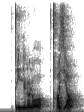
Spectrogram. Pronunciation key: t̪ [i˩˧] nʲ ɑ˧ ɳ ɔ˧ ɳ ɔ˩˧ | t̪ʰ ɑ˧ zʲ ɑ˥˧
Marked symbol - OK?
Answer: no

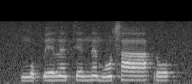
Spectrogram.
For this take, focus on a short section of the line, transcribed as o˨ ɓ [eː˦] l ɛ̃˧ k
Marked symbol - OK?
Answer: no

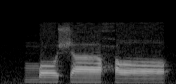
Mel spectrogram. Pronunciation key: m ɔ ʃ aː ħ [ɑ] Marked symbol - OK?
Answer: yes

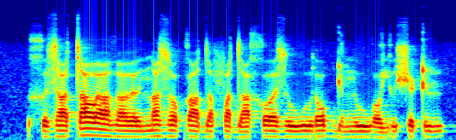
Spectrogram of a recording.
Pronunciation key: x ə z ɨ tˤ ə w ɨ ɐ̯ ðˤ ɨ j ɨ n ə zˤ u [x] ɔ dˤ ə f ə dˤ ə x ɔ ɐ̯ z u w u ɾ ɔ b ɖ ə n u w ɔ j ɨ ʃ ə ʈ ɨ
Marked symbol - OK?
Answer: no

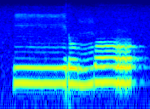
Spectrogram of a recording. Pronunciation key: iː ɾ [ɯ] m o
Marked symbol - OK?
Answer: no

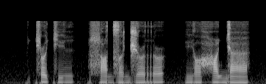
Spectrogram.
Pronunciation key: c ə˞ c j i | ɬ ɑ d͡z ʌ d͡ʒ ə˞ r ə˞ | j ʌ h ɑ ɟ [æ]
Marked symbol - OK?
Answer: yes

